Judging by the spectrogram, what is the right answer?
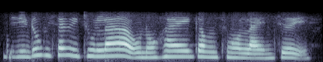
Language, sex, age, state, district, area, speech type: Bodo, female, 18-30, Assam, Chirang, rural, conversation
